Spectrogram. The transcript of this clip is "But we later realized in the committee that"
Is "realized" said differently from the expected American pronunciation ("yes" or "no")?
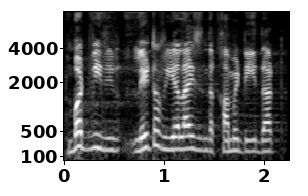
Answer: yes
